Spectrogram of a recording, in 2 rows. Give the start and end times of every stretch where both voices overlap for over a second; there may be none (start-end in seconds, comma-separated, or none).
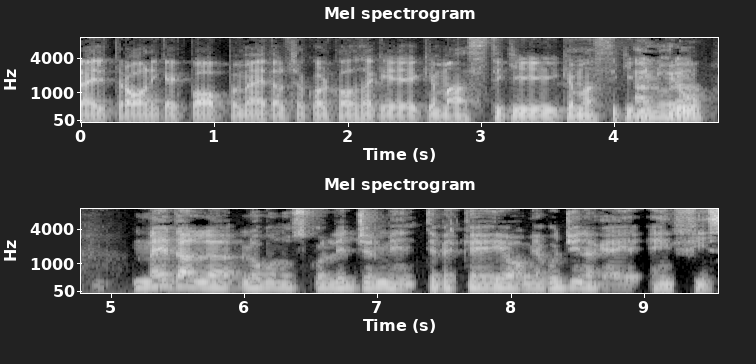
none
